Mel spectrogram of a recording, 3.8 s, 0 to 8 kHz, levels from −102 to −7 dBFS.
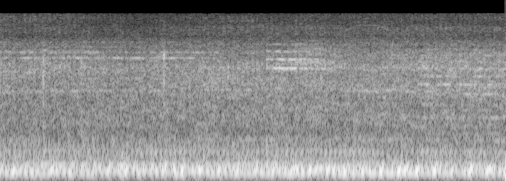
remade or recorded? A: recorded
